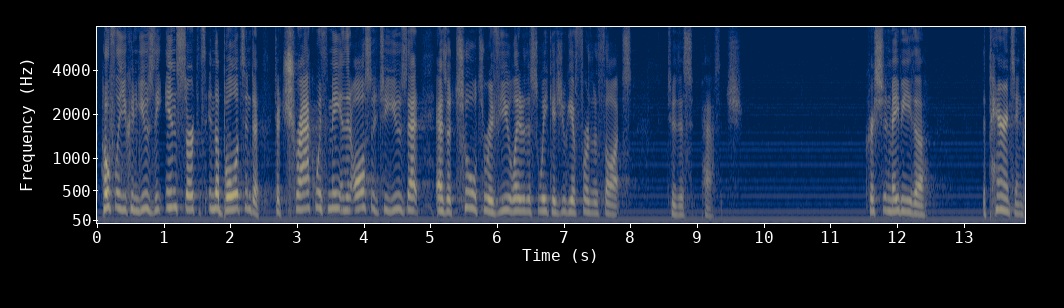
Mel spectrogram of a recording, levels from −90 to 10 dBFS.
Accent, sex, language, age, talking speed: American, male, English, 40-59, 180 wpm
